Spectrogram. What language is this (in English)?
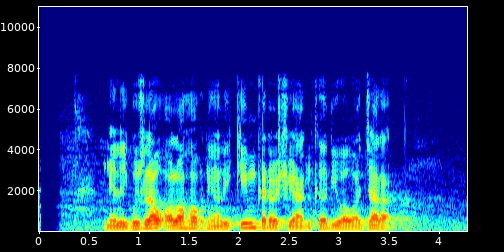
Sundanese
